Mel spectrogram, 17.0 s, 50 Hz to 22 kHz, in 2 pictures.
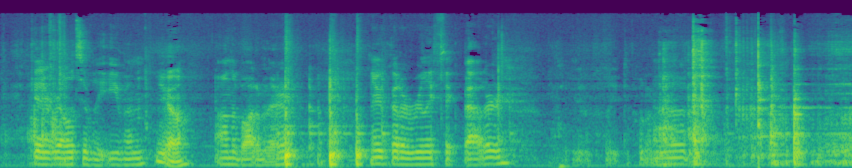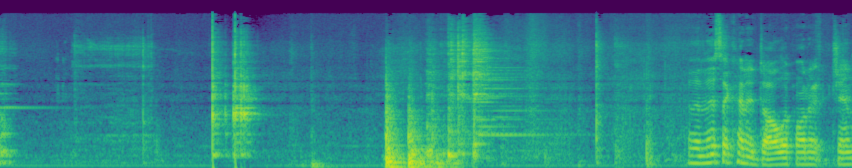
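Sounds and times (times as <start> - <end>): steel mixer bowl clinking: 13.0 - 13.7
metal ringing: 13.0 - 13.9.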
